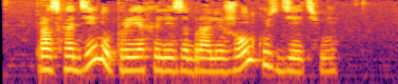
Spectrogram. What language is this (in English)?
Belarusian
